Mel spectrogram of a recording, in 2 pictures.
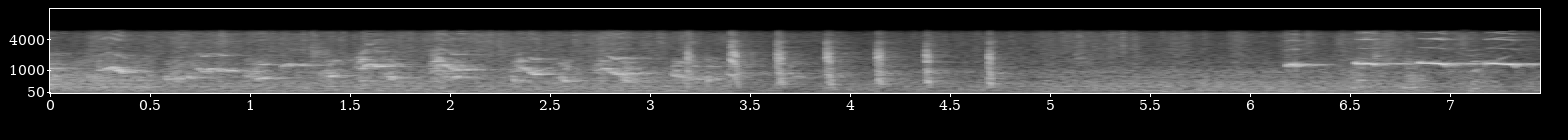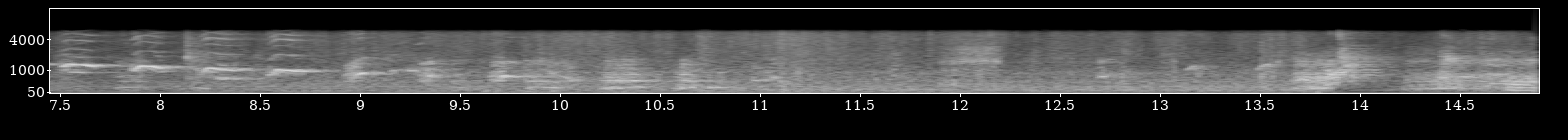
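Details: American Bulldog puppies, four and a half weeks old, whimpering and yipping together: a rapid run of short yips, then drawn-out whines sliding downward in pitch, with scattered squeaks and a brief louder cry near the end.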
